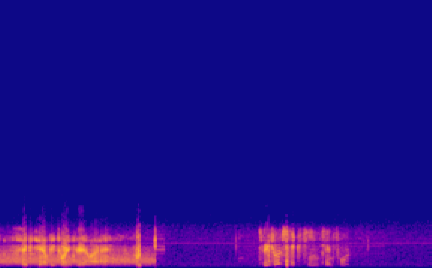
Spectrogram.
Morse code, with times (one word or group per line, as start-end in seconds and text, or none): none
